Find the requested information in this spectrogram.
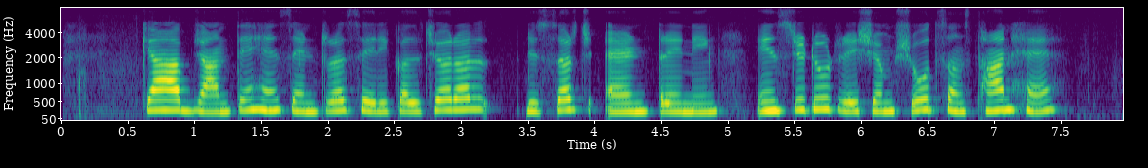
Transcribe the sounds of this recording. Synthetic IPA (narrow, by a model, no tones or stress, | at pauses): kjaːaːp̚d͡ʒaːnt̪eɦɛ̃sẽːɳʈɾəlseːɾikəlt͡ʃəɾəl | ɾɪsəɾt͡ʃɛ̃ːɳɖʈɾeːnɪ̃ŋɡ | ɪ̃nsʈiʈjuːʈɾeːʃəmʃoːd̪ʱsɐ̃nst̪ʰaːnhɛː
